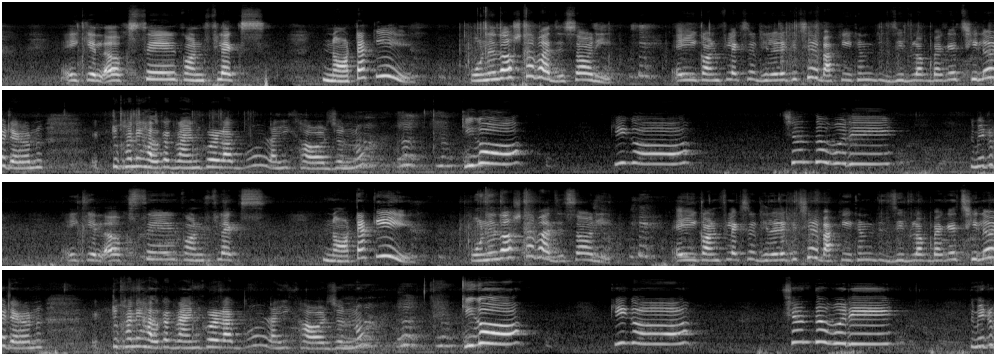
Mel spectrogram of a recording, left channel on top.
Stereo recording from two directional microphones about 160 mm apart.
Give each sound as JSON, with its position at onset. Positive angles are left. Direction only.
{"t": 0.6, "sound": "a woman's voice", "side_deg": 70}
{"t": 4.9, "sound": "a woman's voice", "side_deg": 65}
{"t": 6.7, "sound": "a woman's voice", "side_deg": 25}
{"t": 14.5, "sound": "child singing", "side_deg": 5}
{"t": 16.0, "sound": "a sound", "side_deg": 0}
{"t": 19.5, "sound": "a woman's voice", "side_deg": 10}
